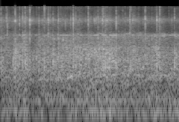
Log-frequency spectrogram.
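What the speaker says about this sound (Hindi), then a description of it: "नारी शक्ति के लिए भी जोरदार तालियां साथियों" Brief burst of crowd applause at a public gathering marking Babasaheb's birth anniversary, steady and fairly loud throughout the short moment.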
